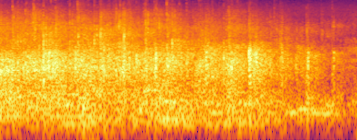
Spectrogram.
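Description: A steady burst of audience applause for a volunteer after his underhand baseball pitch, many hands clapping in a dense, even wash of sound that holds at a fairly strong level for several seconds before tapering slightly at the end.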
